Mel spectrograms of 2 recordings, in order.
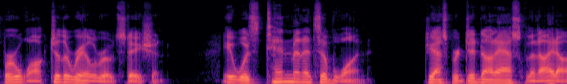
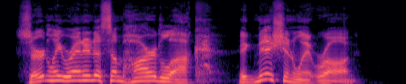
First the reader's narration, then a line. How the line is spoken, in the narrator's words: Jasper jovially shouted to the attendant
